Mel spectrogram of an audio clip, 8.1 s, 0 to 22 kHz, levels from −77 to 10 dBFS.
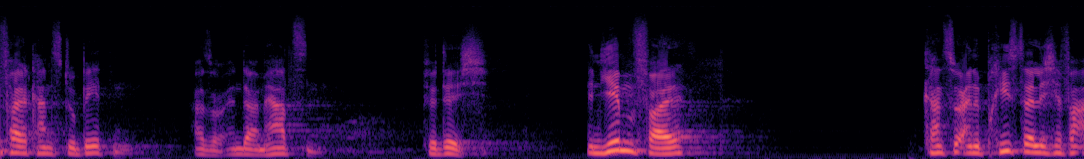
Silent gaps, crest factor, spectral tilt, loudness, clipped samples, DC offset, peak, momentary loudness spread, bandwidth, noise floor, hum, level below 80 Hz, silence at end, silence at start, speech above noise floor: none; 20 dB; -6.5 dB/octave; -22 LUFS; under 0.1%; under 0.1%; -4 dBFS; 20 LU; 19 kHz; -65 dBFS; 60 Hz at -55 dBFS; -70 dBFS; 0 s; 0 s; 43 dB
